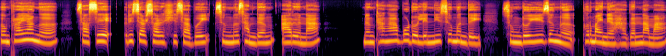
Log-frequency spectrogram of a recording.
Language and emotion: Bodo, neutral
